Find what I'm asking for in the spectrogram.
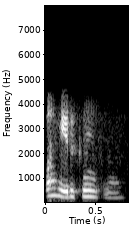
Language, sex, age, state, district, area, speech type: Tamil, female, 30-45, Tamil Nadu, Coimbatore, rural, conversation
